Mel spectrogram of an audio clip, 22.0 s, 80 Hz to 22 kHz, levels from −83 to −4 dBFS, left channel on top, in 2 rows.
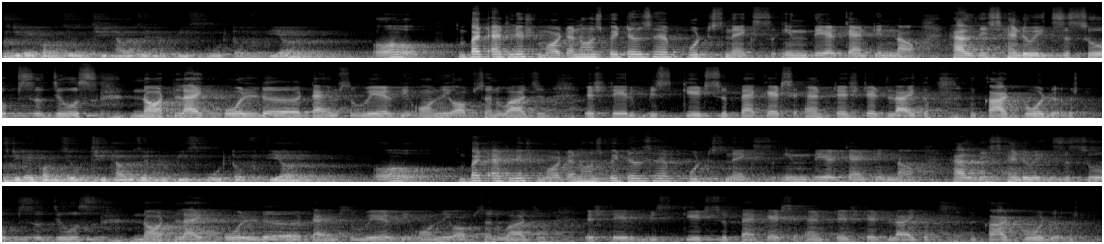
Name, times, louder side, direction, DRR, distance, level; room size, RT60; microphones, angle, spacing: voice 1, 0.0-3.0, right 2 dB, 55° right, -1 dB, 0.8 m, -28 dB
voice 2, 3.7-4.2 4.6-21.8, left 4 dB, 40° left, 9 dB, 0.4 m, -30 dB
13.0 x 12.0 x 3.0 m, 2.2 s
head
